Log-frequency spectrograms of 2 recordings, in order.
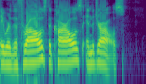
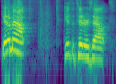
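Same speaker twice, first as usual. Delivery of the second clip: mock shout; 7 semitones higher, 4 dB louder than usual. Jokey callout.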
